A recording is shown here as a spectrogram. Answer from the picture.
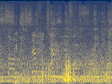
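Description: Players' voices in the background of an outdoor basketball court over a steady low hum, with a single sharp thud about a second and a half in.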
